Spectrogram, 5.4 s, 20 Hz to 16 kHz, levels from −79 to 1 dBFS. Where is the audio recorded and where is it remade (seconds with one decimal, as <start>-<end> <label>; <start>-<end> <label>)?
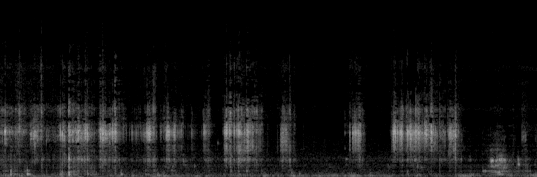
0.0-1.1 remade; 1.1-4.3 recorded; 4.3-5.4 remade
